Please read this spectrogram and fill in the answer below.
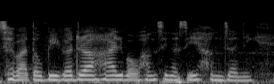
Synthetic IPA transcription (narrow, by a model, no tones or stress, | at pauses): sʰebatɐwbiɡɐdɾaɦajɾibɐwaɦaŋsiŋɐsihɐŋzɐni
